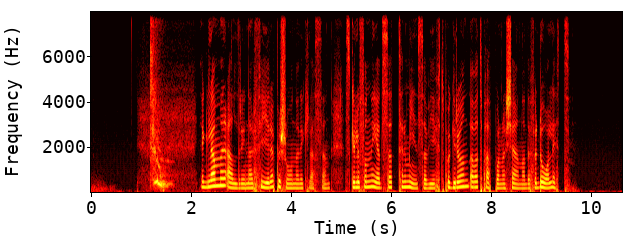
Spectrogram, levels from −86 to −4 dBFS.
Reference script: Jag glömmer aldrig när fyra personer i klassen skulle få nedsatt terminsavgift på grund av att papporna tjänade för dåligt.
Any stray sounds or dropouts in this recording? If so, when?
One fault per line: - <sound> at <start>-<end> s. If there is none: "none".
- sneeze at 1.2-1.7 s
